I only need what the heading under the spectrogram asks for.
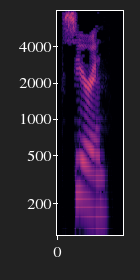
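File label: "serein", British English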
